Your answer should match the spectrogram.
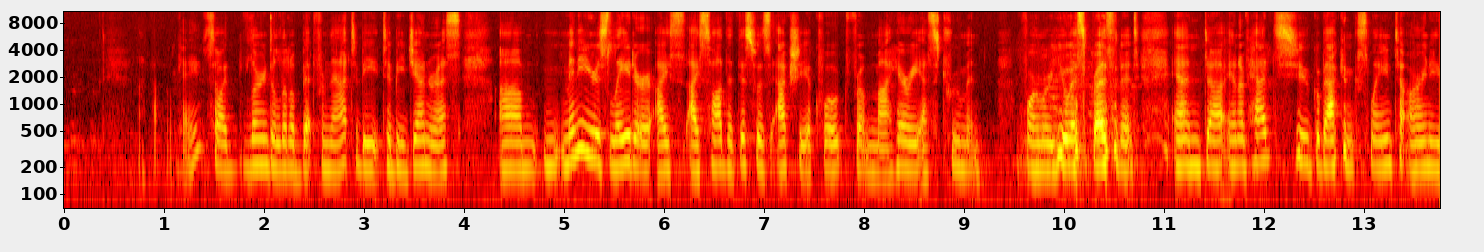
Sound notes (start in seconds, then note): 9.6 laughter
